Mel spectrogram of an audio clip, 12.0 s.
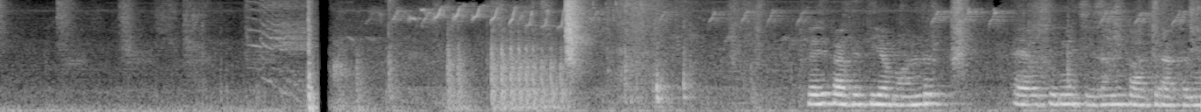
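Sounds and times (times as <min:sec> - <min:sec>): small birds chirping: 0:03.3 - 0:12.0.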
